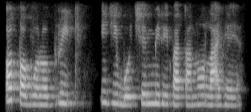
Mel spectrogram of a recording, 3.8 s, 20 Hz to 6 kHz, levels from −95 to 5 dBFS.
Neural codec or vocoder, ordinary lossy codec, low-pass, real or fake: none; Opus, 16 kbps; 5.4 kHz; real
